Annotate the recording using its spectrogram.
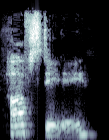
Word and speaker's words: Hofstede: I said his name wrong, I think 10 different ways in the podcast. Hofstede. So it's GeertHofstede.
